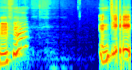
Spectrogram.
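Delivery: suddenly high-pitched voice. Answering a remark about arriving at Hogwarts, voice suddenly high-pitched. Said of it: "your voice got really high pitched there".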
